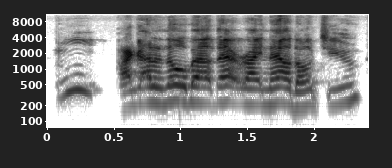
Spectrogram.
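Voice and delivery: high, loud gushing over a delivery; mock excitement. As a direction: squeal like a kid at a parcel. Mock excitement over Amazon notification.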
